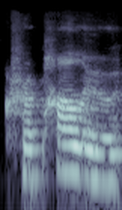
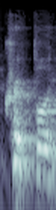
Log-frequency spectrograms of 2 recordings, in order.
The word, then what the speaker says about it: Kripalu: ta Lu and then most people pronounce it crippled you I am NOT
